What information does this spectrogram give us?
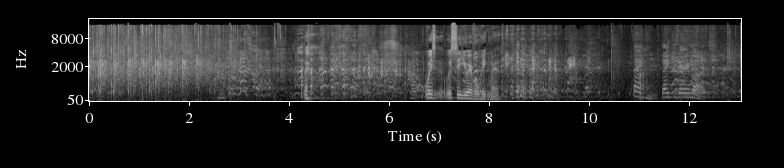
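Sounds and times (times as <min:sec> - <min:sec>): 
audience clapping to welcome a guest speaker: 0:00.0 - 0:04.6, 0:10.2 - 0:13.0
speech: 0:02.6 - 0:04.8, 0:06.8 - 0:09.0, 0:10.9 - 0:12.5
people chuckling: 0:02.6 - 0:13.0.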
